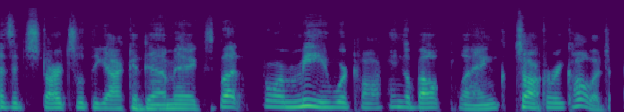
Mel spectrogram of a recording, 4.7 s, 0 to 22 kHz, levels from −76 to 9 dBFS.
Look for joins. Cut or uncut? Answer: cut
